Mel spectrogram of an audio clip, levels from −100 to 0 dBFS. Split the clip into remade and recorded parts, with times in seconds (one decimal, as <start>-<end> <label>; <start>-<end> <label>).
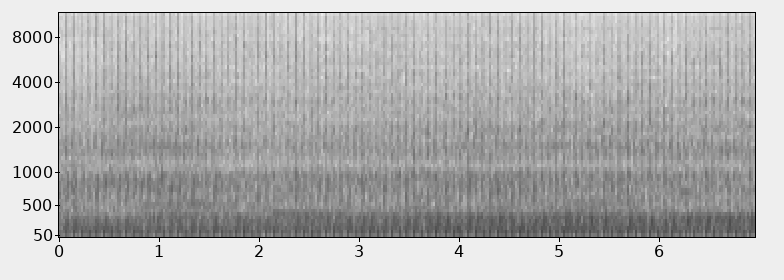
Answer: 0.0-5.6 recorded; 5.6-6.4 remade; 6.4-7.0 recorded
